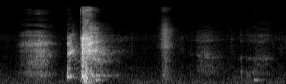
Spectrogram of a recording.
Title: breathy hitching and sneezes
